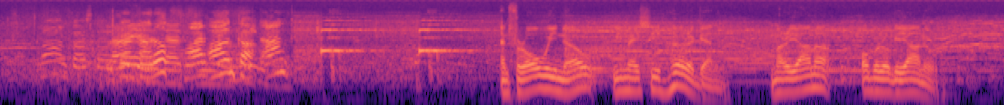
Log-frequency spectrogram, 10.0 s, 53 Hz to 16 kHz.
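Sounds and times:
high held tone: 5.7s - 9.1s.

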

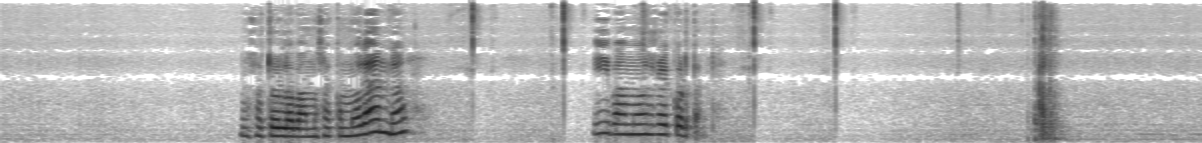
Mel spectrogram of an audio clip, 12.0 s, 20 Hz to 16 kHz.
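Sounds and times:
scissors snipping yarn: 4.4s - 8.6s.

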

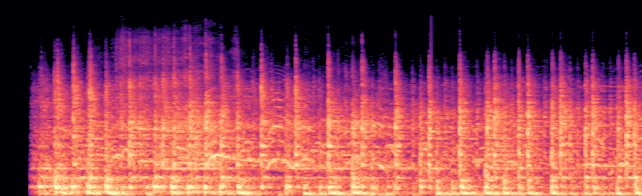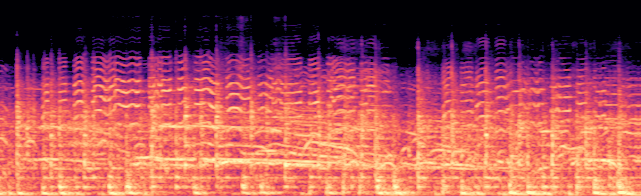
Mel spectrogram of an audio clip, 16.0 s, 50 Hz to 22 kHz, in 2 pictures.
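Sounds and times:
crowd voices: 0.4s - 16.0s
drum beaten fast: 0.4s - 16.0s.

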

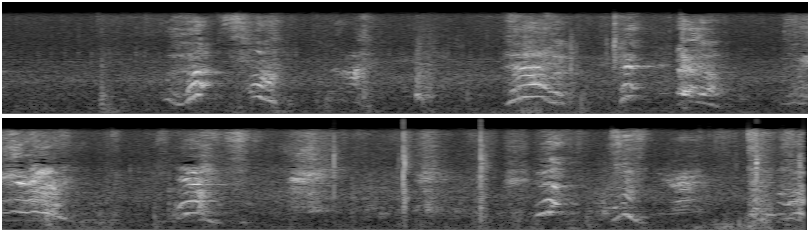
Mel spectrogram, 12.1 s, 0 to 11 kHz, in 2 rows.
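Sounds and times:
high-pitched fighting yells: 3.8s - 6.6s.

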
